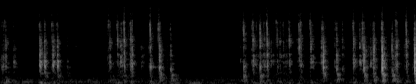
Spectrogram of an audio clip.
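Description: Fingertips tap continuously on a black plastic backlit mechanical keyboard with green clicky switches, producing bursts of short, bright clicks separated by brief pauses. Each keystroke snaps off almost instantly with little low-end body, and the typing grows denser and louder toward the end.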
